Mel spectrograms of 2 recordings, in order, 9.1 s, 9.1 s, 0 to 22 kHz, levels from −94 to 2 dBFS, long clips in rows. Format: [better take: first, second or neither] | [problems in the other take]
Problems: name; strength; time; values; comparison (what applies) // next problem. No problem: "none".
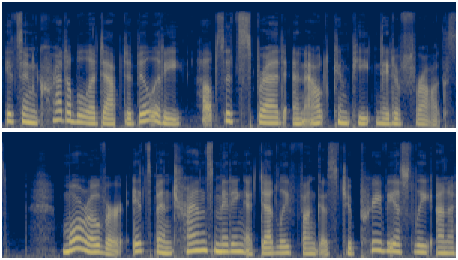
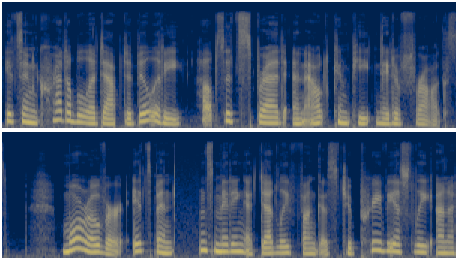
first | audio cutting out; at 6.5 s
